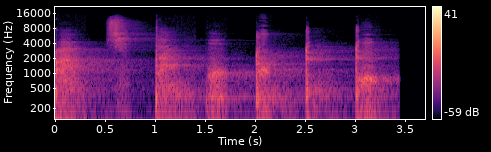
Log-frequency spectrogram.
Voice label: whisper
